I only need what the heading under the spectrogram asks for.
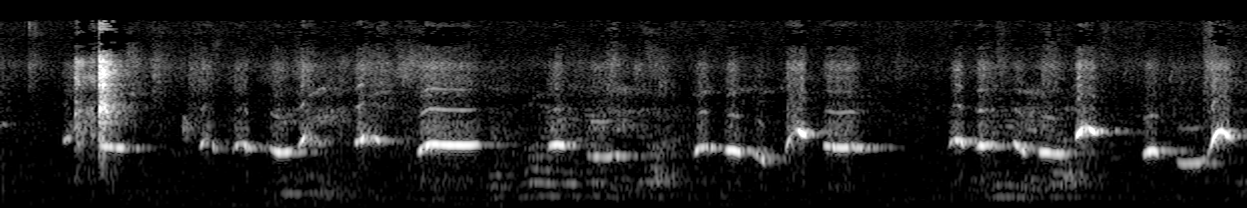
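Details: Parrot kept as a pet, reported to whistle several tunes including a marching song, delivers a long sequence of short whistled notes with slides and pitch steps, plus occasional clicks and faint voices.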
